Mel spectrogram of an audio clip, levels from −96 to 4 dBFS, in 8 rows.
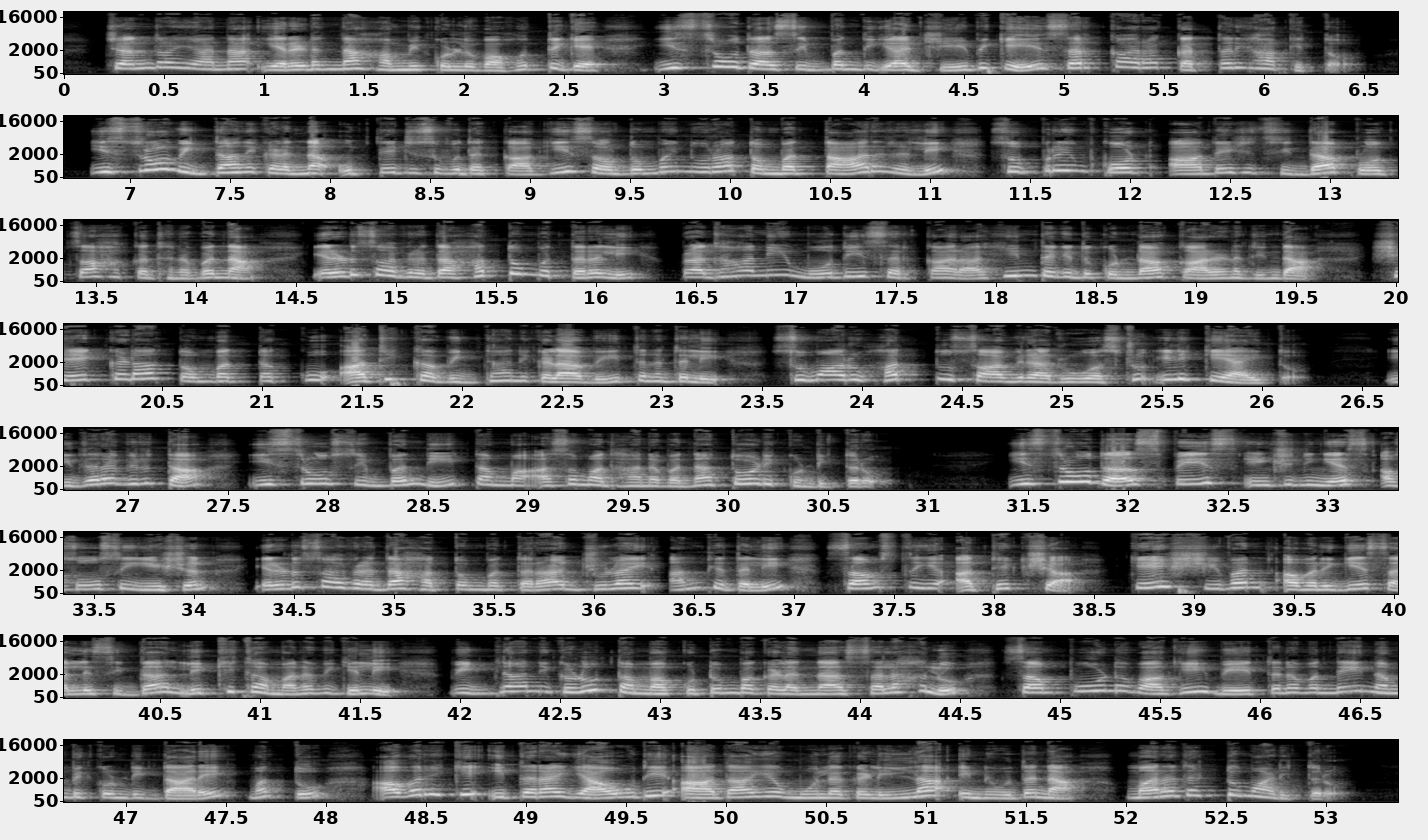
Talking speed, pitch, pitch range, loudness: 90 wpm, 250 Hz, 210-305 Hz, -17 LUFS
